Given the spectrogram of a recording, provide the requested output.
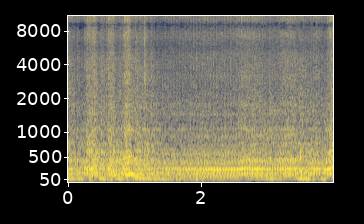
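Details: Freshly assembled small block Chevy for a Model A hot rod, Vortec heads and new cam, first start on a stand. Even steady idle through open headers, no tapping or knocking; 60-70 psi oil pressure, runs healthy.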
